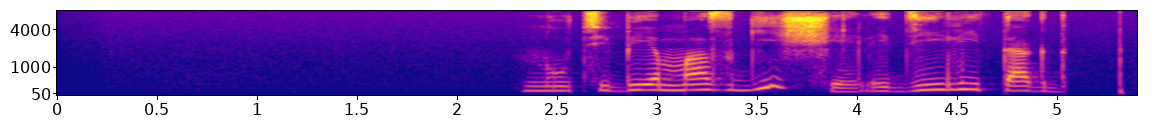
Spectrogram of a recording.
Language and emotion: Russian, angry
